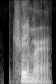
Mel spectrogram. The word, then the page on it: trimer: American English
